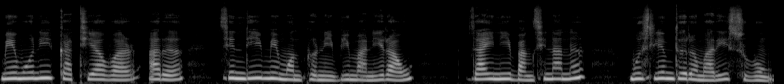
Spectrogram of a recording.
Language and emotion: Bodo, neutral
